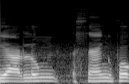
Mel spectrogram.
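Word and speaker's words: Yarlung Tsangpo: तिब्बत में से इसे यारलुंग सेंड फोन कहां जाता है यार लुसेंट को ऐसे लिखा जाता है बट सैनिकों की स्पेलिंग कुछ ऐसी होगी है क्योंकि टीम यहां पर साइलेंट है दो सेटिंग को बोला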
